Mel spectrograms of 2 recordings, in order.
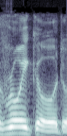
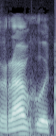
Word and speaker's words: Ruigoord: For, uh, Roygord or something. Yes, yeah. We, we're, we're, just pronouncing it very wrong, I believe. – But yeah, yeah, but it's pronounced Ruigoord.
